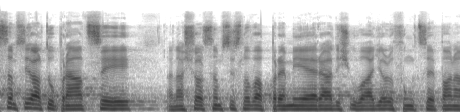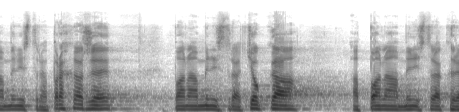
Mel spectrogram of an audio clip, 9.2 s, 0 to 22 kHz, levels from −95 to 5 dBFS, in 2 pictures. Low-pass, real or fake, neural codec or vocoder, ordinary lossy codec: 14.4 kHz; real; none; AAC, 96 kbps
